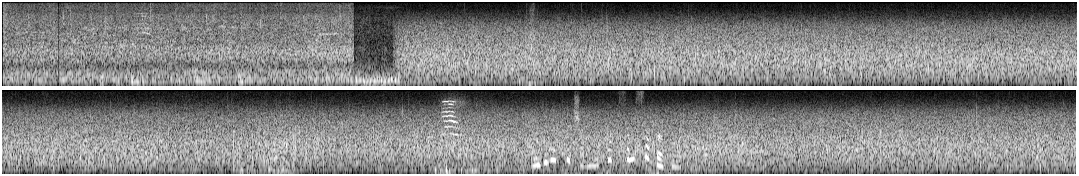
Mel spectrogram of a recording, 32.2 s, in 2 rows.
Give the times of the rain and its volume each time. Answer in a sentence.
The rain can be heard from 0.0 to 32.1 s, at a steady volume.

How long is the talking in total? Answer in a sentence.
You can hear the talking for 2 seconds altogether.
